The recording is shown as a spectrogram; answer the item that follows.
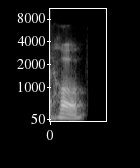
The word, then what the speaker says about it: JOH: Before the election, I would have said that it was a major blunder because it put Ho, as he's known, J-O-H are his initials, and in Spanish you would pronounce that Ho.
